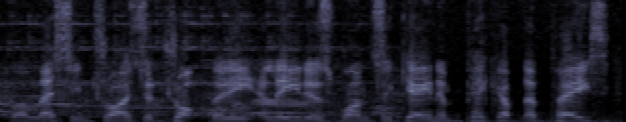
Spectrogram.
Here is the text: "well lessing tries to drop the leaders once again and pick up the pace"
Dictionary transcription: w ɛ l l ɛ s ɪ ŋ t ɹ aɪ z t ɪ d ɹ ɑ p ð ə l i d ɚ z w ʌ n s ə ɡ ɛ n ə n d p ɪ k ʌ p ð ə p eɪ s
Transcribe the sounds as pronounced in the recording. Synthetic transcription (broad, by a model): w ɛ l l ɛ s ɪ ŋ t ɹ aɪ z t ɪ d ɹ ɑ p ð ə l i d ɚ z w ʌ n s ə ɡ ɛ n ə n p ɪ k ʌ p ð ə p eɪ s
